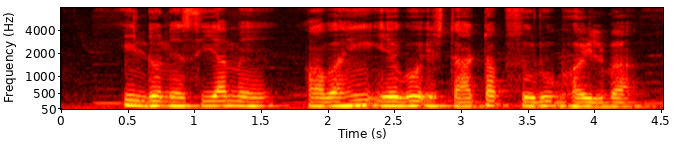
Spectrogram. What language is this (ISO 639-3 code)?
bho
